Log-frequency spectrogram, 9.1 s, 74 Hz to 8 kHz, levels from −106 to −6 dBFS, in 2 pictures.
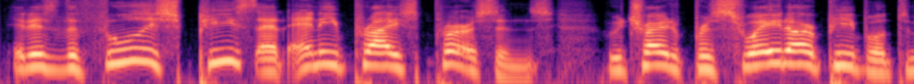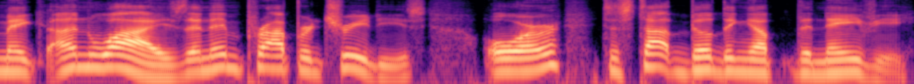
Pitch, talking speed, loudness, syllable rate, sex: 170 Hz, 185 wpm, -18 LUFS, 5.2 syllables/s, male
